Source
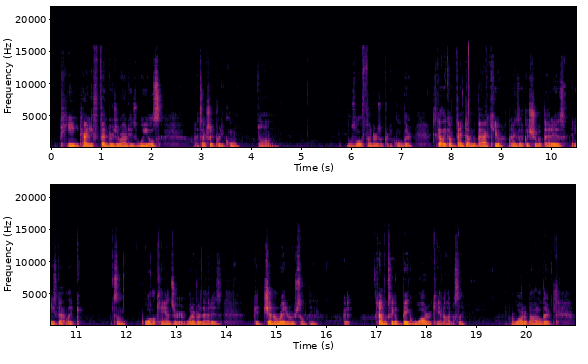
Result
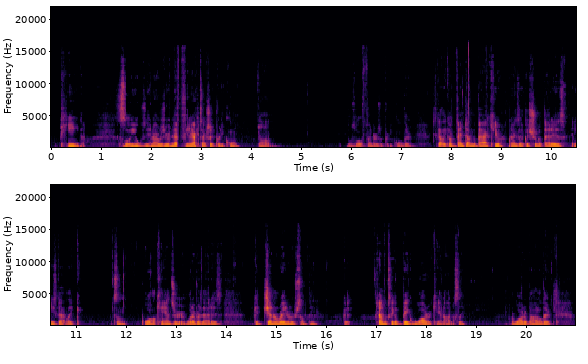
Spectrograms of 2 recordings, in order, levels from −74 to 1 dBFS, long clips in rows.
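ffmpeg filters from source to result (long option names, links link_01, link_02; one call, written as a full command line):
ffmpeg -i in.wav -filter_complex "[0:a]asettb=1/sr,asplit=3[link_01][link_02][link_03];[link_01]atrim=end=4.344[link_04];[link_02]atrim=start=4.34:end=7.97,asetpts=PTS-STARTPTS,afade=type=in:duration=0.004:curve=qsin,afade=type=out:start_time=3.626:duration=0.004:curve=qsin,flanger=delay=3.6:depth=2.7:regen=-89:speed=1.9:shape=triangular[link_05];[link_03]atrim=start=7.966[link_06];[link_04][link_05]acrossfade=duration=0.004:curve1=hsin:curve2=qsin[link_07];[link_07][link_06]acrossfade=duration=0.004:curve1=qsin:curve2=hsin,asettb=1/sr,asplit=3[link_08][link_09][link_10];[link_08]atrim=end=11.904[link_11];[link_09]atrim=start=11.9:end=15.75,asetpts=PTS-STARTPTS,afade=type=in:duration=0.004:curve=qsin,afade=type=out:start_time=3.846:duration=0.004:curve=qsin,aecho=1:1:7.1:0.65,atrim=end_sample=169785[link_12];[link_10]atrim=start=15.746[link_13];[link_11][link_12]acrossfade=duration=0.004:curve1=hsin:curve2=qsin[link_14];[link_14][link_13]acrossfade=duration=0.004:curve1=qsin:curve2=hsin,asplit=3[link_15][link_16][link_17];[link_15]atrim=end=0.562[link_18];[link_16]atrim=start=0.558:end=2.962,asetpts=PTS-STARTPTS,areverse[link_19];[link_17]atrim=start=2.958[link_20];[link_18][link_19]acrossfade=duration=0.004:curve1=hsin:curve2=hsin[link_21];[link_21][link_20]acrossfade=duration=0.004:curve1=hsin:curve2=hsin" out.wav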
